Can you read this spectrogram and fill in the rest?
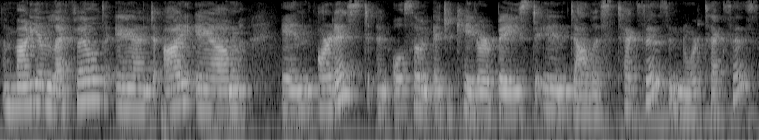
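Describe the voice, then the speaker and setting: A middle-aged woman from Venezuela with a Venezuelan Spanish accent, speaking to students as an art show juror in an unhurried way, with fillers and restarts. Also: on the low side. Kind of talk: recorded address to students. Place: art studio indoors, seated. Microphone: camera in front, medium framing. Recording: echoey room.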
